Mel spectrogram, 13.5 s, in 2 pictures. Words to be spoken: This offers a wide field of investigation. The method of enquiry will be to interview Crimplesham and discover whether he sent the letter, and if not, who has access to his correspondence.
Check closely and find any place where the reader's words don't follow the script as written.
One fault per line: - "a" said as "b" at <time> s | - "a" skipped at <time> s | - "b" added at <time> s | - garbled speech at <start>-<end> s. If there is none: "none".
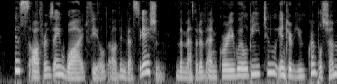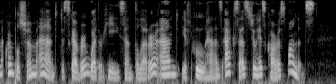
- "Crimplesham" added at 6.8 s
- "not" skipped at 10.6 s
